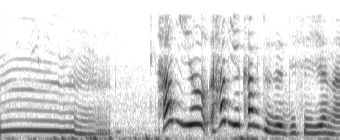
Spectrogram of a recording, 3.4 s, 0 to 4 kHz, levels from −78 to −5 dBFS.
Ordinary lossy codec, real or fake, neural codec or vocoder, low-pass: none; real; none; 3.6 kHz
